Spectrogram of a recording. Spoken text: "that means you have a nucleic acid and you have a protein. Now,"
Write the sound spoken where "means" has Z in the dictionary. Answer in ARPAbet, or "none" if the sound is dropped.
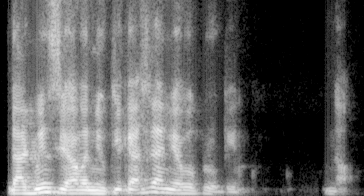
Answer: S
